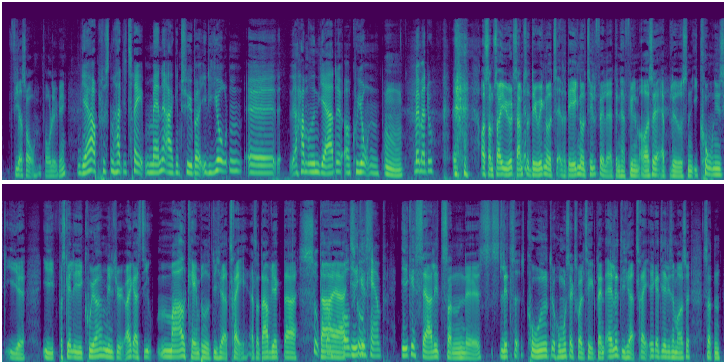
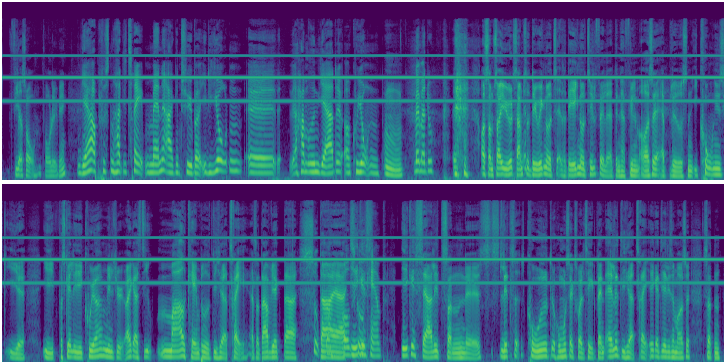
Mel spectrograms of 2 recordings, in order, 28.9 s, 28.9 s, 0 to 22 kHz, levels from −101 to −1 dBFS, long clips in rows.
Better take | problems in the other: first | high-pitched whine; loud; throughout; 4 kHz, 5 dB below the speech

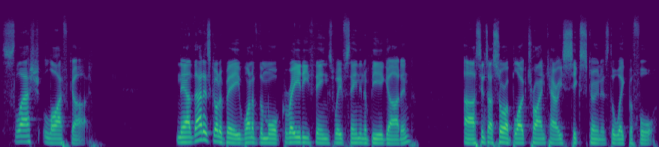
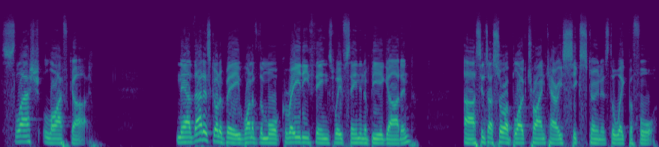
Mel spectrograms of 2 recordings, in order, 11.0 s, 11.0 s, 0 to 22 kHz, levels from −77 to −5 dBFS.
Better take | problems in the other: first | distortion; slight; 10 dB below the speech

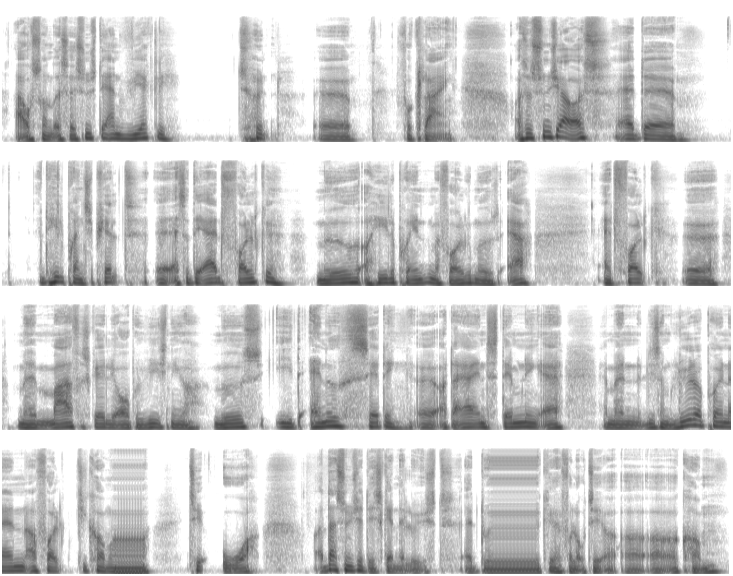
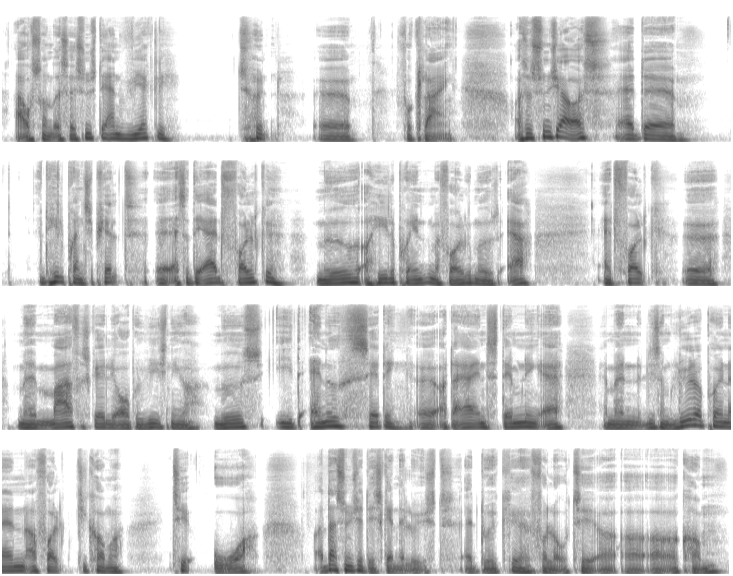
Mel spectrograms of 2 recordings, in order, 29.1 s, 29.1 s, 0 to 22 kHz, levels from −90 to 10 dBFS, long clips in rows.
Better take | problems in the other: second | audio freezing; at 23 s and at 27 s

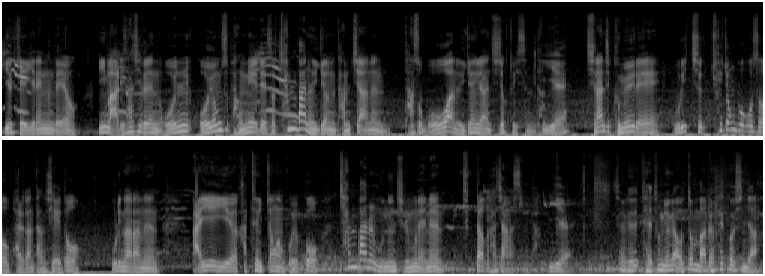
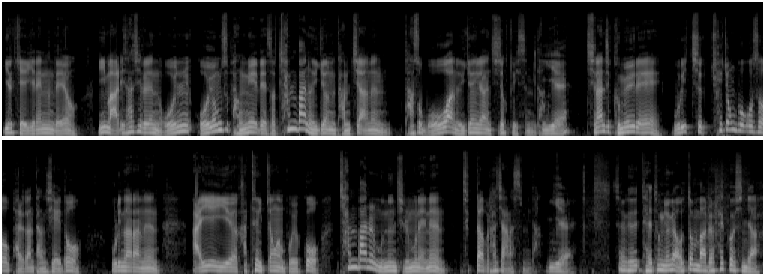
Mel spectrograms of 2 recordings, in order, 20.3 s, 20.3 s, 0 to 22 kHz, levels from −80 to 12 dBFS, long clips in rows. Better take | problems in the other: second | animal sounds; noticeable; throughout; 10 dB below the speech

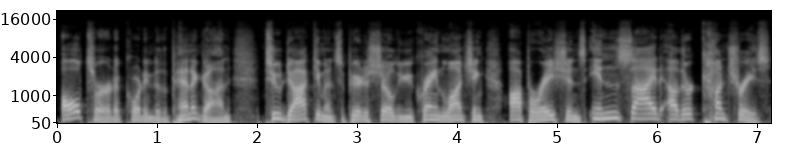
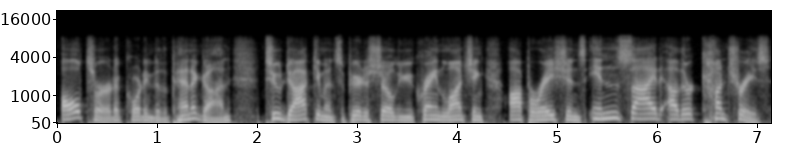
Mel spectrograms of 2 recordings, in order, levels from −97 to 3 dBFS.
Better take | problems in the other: first | garbled, watery; slightly; nothing above 8 kHz

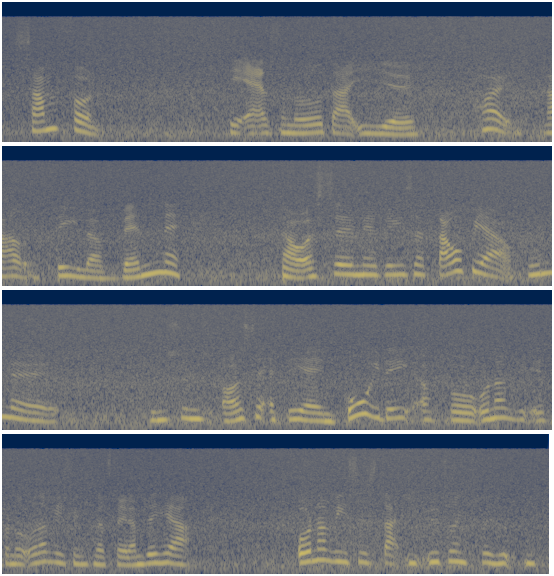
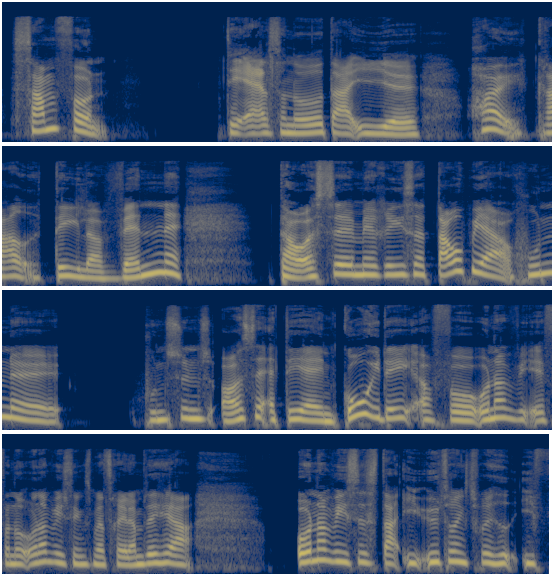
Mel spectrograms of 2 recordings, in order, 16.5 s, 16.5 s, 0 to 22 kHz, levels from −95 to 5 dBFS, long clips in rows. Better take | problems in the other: second | hiss; loud; throughout; 6 dB below the speech

